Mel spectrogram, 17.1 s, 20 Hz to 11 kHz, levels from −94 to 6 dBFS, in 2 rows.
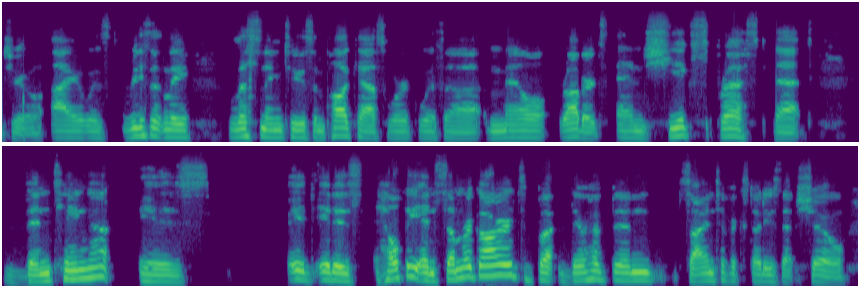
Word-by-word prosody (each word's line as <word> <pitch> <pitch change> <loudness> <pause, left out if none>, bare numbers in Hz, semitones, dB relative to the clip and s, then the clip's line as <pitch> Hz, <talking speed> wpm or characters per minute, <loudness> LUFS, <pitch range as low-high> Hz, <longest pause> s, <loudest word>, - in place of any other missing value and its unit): true. 85 -2 -10
I 110 0 -1
was 105 -2 -9
recently 120 -2 0 0.4
listening 120 -1 -1
to 115 +1 -2
some 110 -2 -7
podcast 115 -7 +1
work 105 -2 -8
with, 105 -2 -10
uh, 100 -2 -6
Mel 110 +1 -4
Roberts, 115 -6 0
and 105 -1 -7
she 130 +7 0
expressed 130 -3 -2
that - - 0 0.6
venting 140 - +2 0.3
is 105 -4 -3 0.8
it 140 -4 +1
it 135 -1 +4
is 125 -2 +4 0.2
healthy 155 +6 +4
in 125 -2 +4
some 145 +6 +3
regards, 195 0 +6
but 130 -2 +4
there 125 +4 -2
have 140 -3 -2
been 130 -1 +3 0.3
scientific 120 -1 -2
studies 115 -1 -4
that - - -8
show 95 -5 -3
120 Hz, 120 wpm, -26 LUFS, 105-135 Hz, 0.8 s, regards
